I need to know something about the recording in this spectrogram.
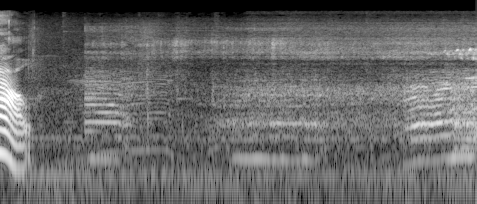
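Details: Cow mooing: a long low lowing call drawn out over several seconds, steady and slightly wavering, preceded by a brief falling tail of another sound and followed by a rising bray-like onset at the end; faint background hum throughout.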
